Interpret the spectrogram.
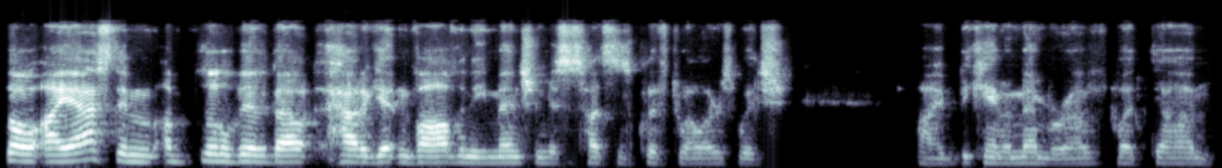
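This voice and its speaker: A middle-aged man, a music director appearing as a guest on a video podcast, tells long, rambling anecdotes full of fillers and restarts. His mid-range voice holds a level tone at a moderate pace, picked up over a video call.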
